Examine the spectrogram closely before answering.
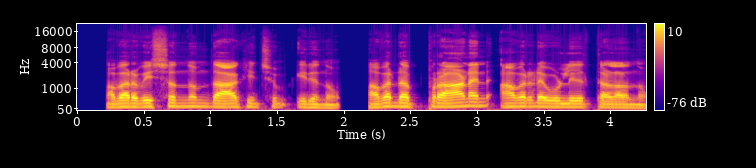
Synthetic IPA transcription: ɐʋɐrʋiɕɐnːumd̪aːkʰit͡ɕːumiɾunːu | ɐʋɐɾuɽe̞praːɳɐnɐʋɐɾuɽe̞uɭːilt̪ɐɭɐrnːu

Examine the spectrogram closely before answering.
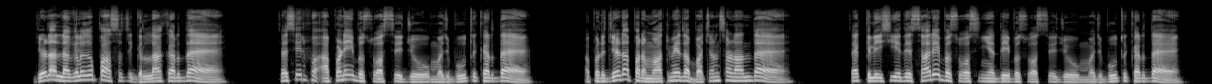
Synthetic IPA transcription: d͡ʒeːɽalɐɡləɡpaːsat͡ʃəɡɐlːakɐɾd̪aɛ | sɛsɪɾpʰɐ̰pɽ̃eibɐsʊwaːsed͡ʒomɐzbuːt̪kɐɾd̪aɛː | ɐpəɾd͡ʒeːɽapɐɾəmaːt̪mẽd̪abɐt͡ʃənsɐɽ̃ãːnd̪aɛ | sɛkɐliːsɪjad̪esaːɾebɐsʊwaːsɪjãd̪ebɐsʊwaːsed͡ʒomɐzbuːt̪kɐɾd̪aɛː

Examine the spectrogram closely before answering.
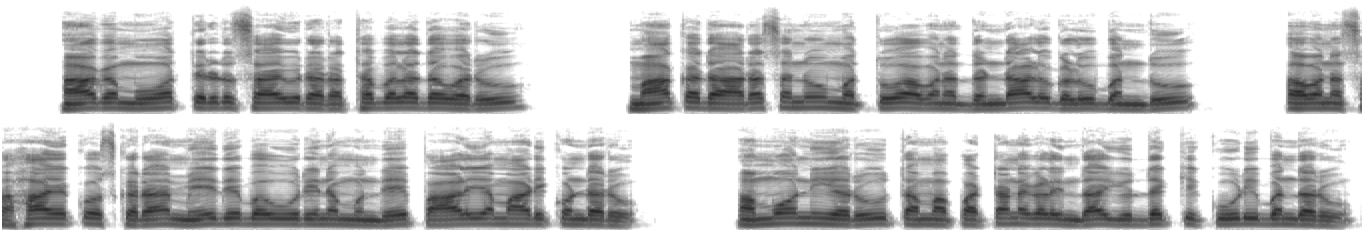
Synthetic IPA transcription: aːɡɐmuːʋɐt̪ːɛɾɐɽusaːʋiɾɐɾɐt̪ʰɐbɐlɐd̪ɐʋɐɾu | maːkɐd̪ɐːɾɐsɐnumɐt̪ːuɐʋɐnɐd̪ɐɳɖaːɭuɡɐɭubɐnd̪u | ɐʋɐnɐsɐɦaːjɐkoːskɐɾɐmeːd̪eːbɐuːɾinɐmund̪e̞paːɭɐjɐmaːɽikɔɳɖɐɾu | ɐmːo̞ːnijɐɾut̪ɐmːɐpɐʈːɐɳɐɡɐɭind̪ɐjud̪ʱːɐkːe̞kuːɽibɐnd̪ɐɾu

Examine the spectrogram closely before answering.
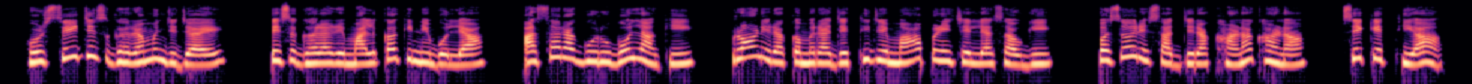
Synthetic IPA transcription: ɦoːɾsed͡ʒeːsɡʱɐɾamɐ̃nd͡ʒd͡ʒaːe | t̪eːsɡʱɐɾaɾemaːlkakɪneboːlja | aːsaɾaɡʊɾuboːlãki | pɾɔːɽ̃eɾakɐmɾad͡ʒeːt̪ʰid͡ʒemãɐpɽ̃et͡ʃeːljasaːʊɡi | pɐsəɾesaːd͡ʒeɾakʰaːɽ̃akʰaːɽ̃a | sekeːt̪ʰiaː

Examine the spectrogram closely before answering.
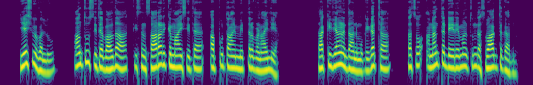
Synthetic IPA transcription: jiːsʊɛbɐlːu | ɐũt̪̬ʊssɪt̪̬ɛbɐld̪akisɐ̃nsaːɾaɾikɐmaːisɪt̪̬ɛɐpːut̪ãːjẽmɪt̪ːəɾbɐɽ̃aːilɪja | t̪aːkid͡ʒɛːɽ̃ɛd̪aːnmʊk̬iɡɐtːʃʰa | t̪asoʔɐnə̃nt̪ɖeːɾemɐ̃nt̪ʊ̃nd̪aswaːɡət̪k̬ɐɾən

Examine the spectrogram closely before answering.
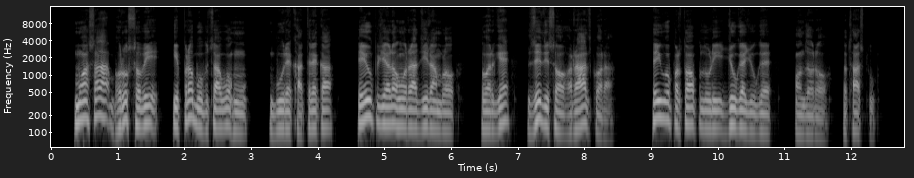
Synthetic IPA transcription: mʊ̃asaːbʱɐɾosɔbi | kipɾɐbubət͡saːuaɦũ | bʊɾɛkʰaːt̪ɾɛka | t̪eːupd͡ʒɛːɭɔɦũɾaːd͡ziɾãːmbɭɔ | swɐɾɡɛ | d͡zed̪isɔɾaːd͡zkɔɾa̰ | t̪eːuɔpɾɐt̪ɔːplʊːɽid͡ʒʊɡɛd͡ʒʊɡɛ | ɦɔ̃ːnd̪ɔɾɔ̰ | t̪ɔt̪ʰaːst̪ṵ

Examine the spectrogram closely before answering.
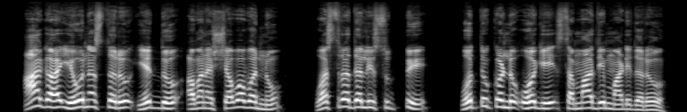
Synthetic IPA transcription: aːɡɐjuwnɐst̪ɐɾuʔed̪ːuʔɐʋɐnɐʃɐʋɐʋɐnːu | ʋɐst̪ɾɐd̪ɐlːisut̪ːi | ot̪ːukoɳɖuʔo̞ːɡisɐmaːd̪ʱimaːɽid̪ɐɾu

